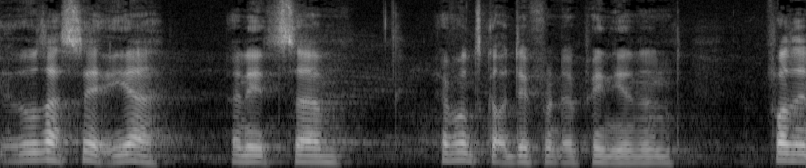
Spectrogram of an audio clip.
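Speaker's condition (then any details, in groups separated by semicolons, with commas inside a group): Motor neurone disease; ALS type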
